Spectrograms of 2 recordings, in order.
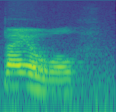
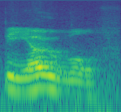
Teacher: these are falling diphthongs the stress is on the first element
